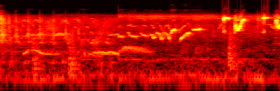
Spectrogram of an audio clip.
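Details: White-rumped shama, newly out of spotted juvenile plumage, in kriwikan style. Low soft warbles lead into a quick rising run of slurred chirps, then sharp high piercing notes repeated several times.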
